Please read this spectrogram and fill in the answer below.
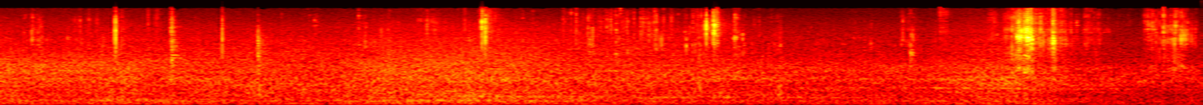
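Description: Crisp cracks of a raw yardlong bean being broken and bitten, with crunchy chewing close to the microphone. The loudest crunch comes about five seconds in.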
